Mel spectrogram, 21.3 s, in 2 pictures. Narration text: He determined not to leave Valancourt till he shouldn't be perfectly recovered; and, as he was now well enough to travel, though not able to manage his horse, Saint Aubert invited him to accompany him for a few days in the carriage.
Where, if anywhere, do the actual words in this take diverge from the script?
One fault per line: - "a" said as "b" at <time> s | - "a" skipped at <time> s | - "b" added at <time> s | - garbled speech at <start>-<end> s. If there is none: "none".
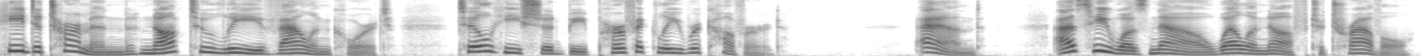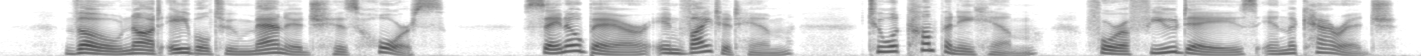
- "shouldn't" said as "should" at 3.9 s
